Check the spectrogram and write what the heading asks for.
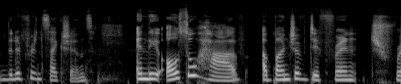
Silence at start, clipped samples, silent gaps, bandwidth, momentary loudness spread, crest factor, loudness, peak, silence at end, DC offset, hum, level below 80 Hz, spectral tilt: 0 s; under 0.1%; none; 15.5 kHz; 11 LU; 18 dB; -25 LUFS; -6 dBFS; 0 s; under 0.1%; none; -62 dBFS; -3.5 dB/octave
